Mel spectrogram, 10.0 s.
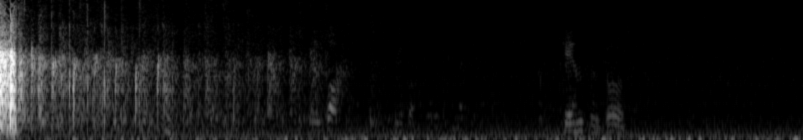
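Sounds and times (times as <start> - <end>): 
applause in council chamber: 0.0 - 4.4.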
